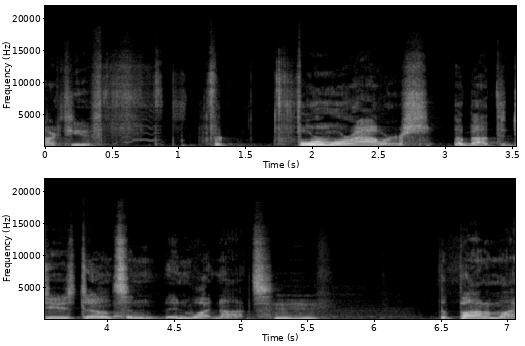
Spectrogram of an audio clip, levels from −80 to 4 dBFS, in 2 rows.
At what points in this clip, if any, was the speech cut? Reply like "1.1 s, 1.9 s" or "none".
none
